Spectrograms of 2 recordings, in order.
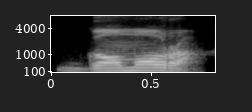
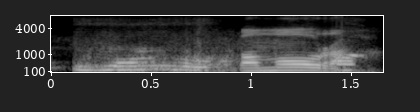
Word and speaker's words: Gomorrah: guttural letter actually, and it gives a guttural sound G. Sometimes it gives guttural sound G. So it's actually pronunciation is Gomorrah. Gomorrah.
